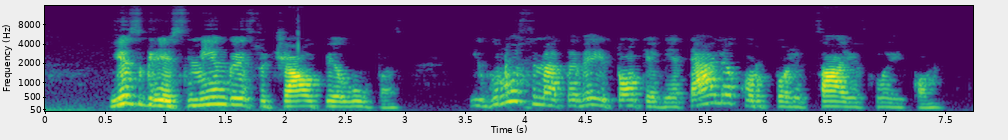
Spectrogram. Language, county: Lithuanian, Kaunas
